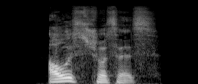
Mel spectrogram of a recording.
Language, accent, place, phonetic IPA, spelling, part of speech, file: German, Germany, Berlin, [ˈaʊ̯sʃʊsəs], Ausschusses, noun, De-Ausschusses.ogg
- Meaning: genitive singular of Ausschuss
